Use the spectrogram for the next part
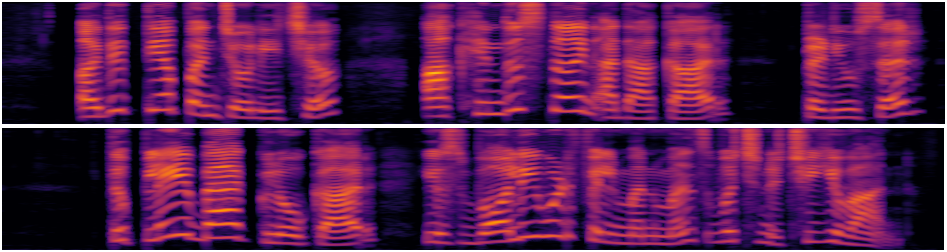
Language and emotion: Kashmiri, neutral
